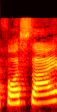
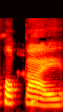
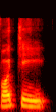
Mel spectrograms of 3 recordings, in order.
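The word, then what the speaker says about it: foci: ya jenis teh teh fiai iya fosai atau fokai eh dua-duanya boleh ya fosai Atau fokai eh tapi jangan voci dan kaktus juga sama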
